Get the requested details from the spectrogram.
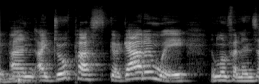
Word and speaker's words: Gagarin Way: And I was going to suggest that we all club together and we buy a council house on Gargarin Way in Lumphinnons. – Pronounce it Gagarin Way. – Gagarin Way. Gagarin. Is it sorry? – Like sorry. – Yuri Gagarin.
